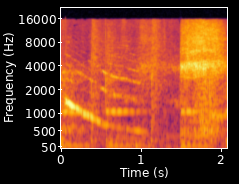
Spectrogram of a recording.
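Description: Edited-in cartoon sound effect: a whistle-like tone falling in pitch over about a second, then a short whoosh near the end, over background music with a steady beat.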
